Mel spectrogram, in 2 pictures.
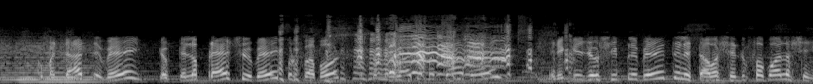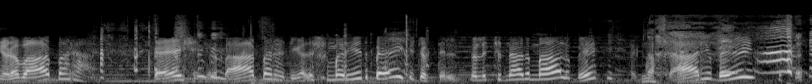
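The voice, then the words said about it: Put-on Guajiro regional accent. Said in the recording (Spanish): “Eso parecía una novela con acento guajiro y todo”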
